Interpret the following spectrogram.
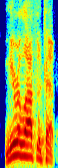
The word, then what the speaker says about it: Nyarlathotep: Is that actually how it's pronounced? Is it Nyarlathotep? Fuck. Oh, I apologize for the swear. Is it Nyarlathotep? Nyarlathotep. Nyarlathotep.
